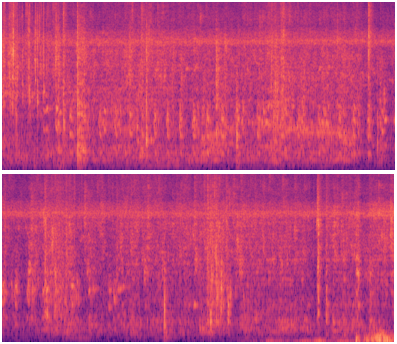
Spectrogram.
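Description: A ladle scrapes and clinks against a metal pot.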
